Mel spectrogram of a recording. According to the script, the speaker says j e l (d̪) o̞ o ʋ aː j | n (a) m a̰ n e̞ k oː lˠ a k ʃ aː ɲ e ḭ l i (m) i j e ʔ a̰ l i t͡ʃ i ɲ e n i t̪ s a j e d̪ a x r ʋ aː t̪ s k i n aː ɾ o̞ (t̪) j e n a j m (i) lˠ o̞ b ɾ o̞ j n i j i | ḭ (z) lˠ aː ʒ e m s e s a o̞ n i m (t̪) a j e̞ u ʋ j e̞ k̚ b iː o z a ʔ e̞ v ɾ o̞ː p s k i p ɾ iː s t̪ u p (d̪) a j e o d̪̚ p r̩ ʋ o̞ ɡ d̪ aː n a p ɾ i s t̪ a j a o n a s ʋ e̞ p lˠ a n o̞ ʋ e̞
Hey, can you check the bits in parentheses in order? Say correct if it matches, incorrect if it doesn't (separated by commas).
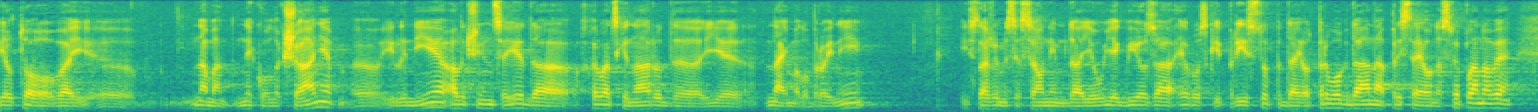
incorrect, correct, incorrect, incorrect, incorrect, incorrect, incorrect, correct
